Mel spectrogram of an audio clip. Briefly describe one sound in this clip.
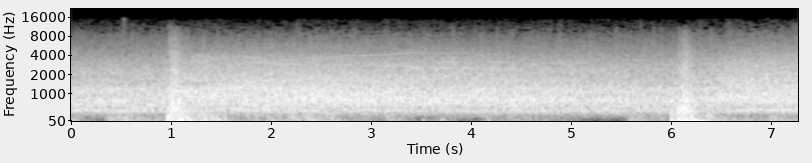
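A body slams heavily onto a wrestling ring mat with a loud thud.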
